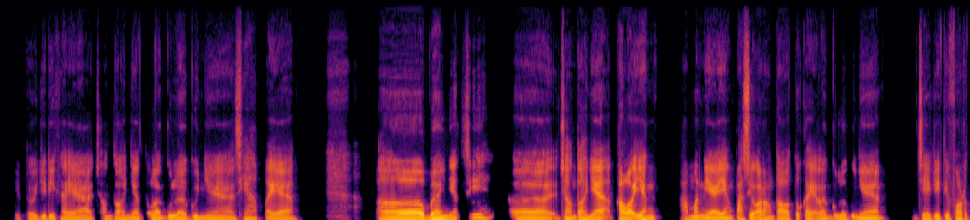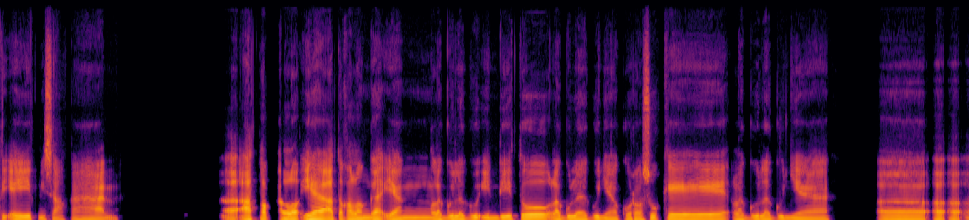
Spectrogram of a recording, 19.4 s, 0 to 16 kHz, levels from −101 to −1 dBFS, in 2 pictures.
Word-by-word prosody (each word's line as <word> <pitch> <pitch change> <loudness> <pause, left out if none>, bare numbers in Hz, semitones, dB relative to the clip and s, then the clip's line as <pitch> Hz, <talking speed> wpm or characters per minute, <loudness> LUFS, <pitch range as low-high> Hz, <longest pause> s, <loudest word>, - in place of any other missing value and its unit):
gitu. 115 0 -14
Jadi 120 +1 -1
kayak 115 -1 -2
contohnya 115 +1 -4
tuh - - -11
lagu-lagunya 115 -1 -1 0.3
siapa 155 0 -7
ya, 110 - 0 0.9
eee, 140 0 +6
banyak 145 +9 +4
sih, 225 0 -2 0.3
eee, 125 0 0
contohnya 125 +6 +1 0.2
kalau 125 -1 +5
yang 125 -1 +2 0.3
aman 150 +5 -1
ya, 125 - +4
yang 120 -2 -1
pasti 120 +1 -1
orang 120 -1 -1
tahu 115 +1 +1
tuh 165 - -5
kayak 125 - -1
lagu-lagunya 120 +2 -1 0.4
JKT48 125 0 -1
misalkan. 110 +1 -4 1.2
Eee, - - 0
atau 145 +5 +1
kalau 130 -1 +5
ya, 140 - +8 0.2
atau 150 +4 -3
kalau 130 -2 +4
nggak 130 +2 +2
yang 120 -1 +1 0.2
lagu-lagu 120 -1 0
indie 120 -1 0
itu 135 +6 -1 0.3
lagu-lagunya 115 -2 -1
Kurosuke, 135 +7 -1 0.5
lagu-lagunya, 110 -1 -3 0.7
eee, 115 -1 0
e - - +2
e - - 0
120 Hz, 135 wpm, -23 LUFS, 115-130 Hz, 1.2 s, ya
